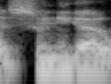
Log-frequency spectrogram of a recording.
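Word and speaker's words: Zuniga: practice going to a suniga warehouse sale right now what's suniga you're the first person not to say my name wrong and even in a Spanish accent is yeah what else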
